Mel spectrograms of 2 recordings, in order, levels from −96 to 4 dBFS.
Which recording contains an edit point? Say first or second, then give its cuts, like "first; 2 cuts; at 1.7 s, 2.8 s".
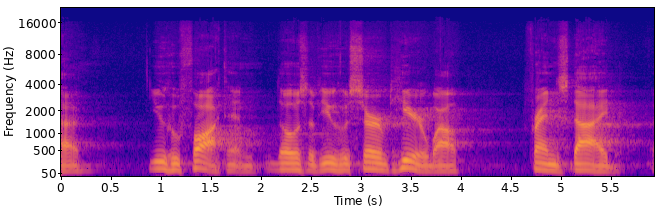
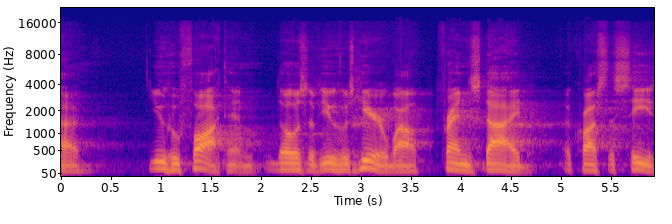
second; 2 cuts; at 2.9 s, 3.7 s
